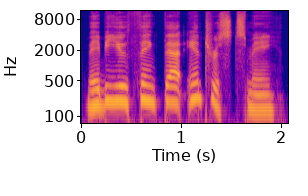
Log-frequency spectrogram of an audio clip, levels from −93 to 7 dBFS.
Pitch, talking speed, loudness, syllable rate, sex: 175 Hz, 175 wpm, -18 LUFS, 4.7 syllables/s, male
